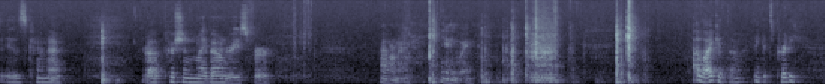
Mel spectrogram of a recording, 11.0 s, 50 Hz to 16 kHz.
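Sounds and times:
soap bars rustling: 0:03.8 - 0:04.3.

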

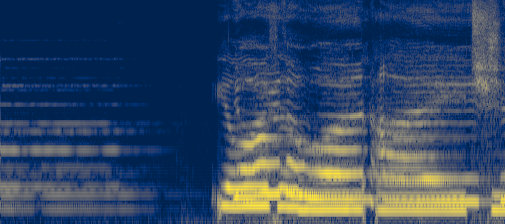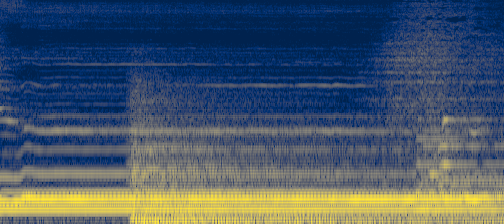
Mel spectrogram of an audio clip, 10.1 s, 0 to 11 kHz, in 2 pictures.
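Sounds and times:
backing track: 0:06.4 - 0:10.0.

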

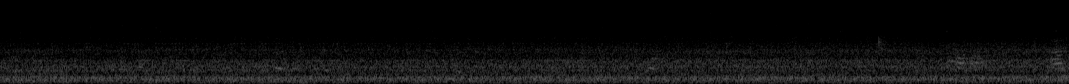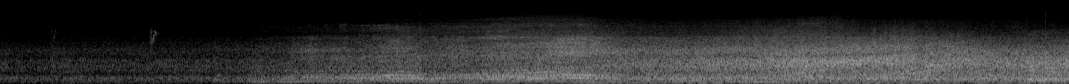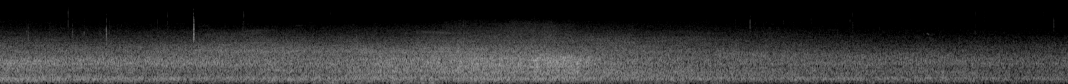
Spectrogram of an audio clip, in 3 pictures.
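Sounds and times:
engine low hum: 0:00.0 - 0:32.0
vehicles passing by: 0:09.9 - 0:32.0.

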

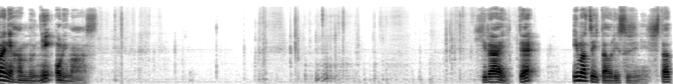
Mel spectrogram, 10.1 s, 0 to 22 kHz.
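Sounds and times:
paper rustling and creasing: 0:01.5 - 0:02.9, 0:03.7 - 0:07.9.

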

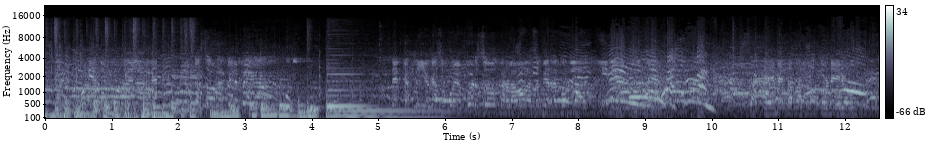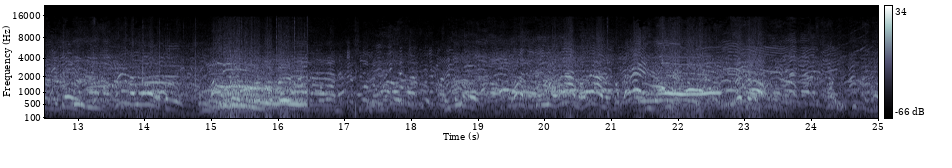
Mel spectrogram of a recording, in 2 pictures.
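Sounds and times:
background music: 0:00.0 - 0:06.3
crowd shouting and calling: 0:00.0 - 0:25.0.

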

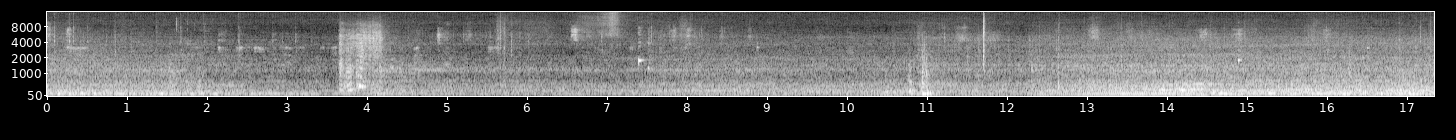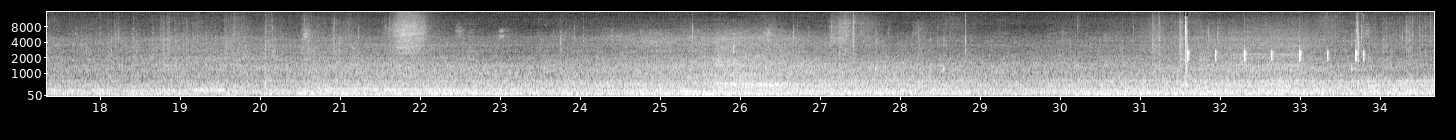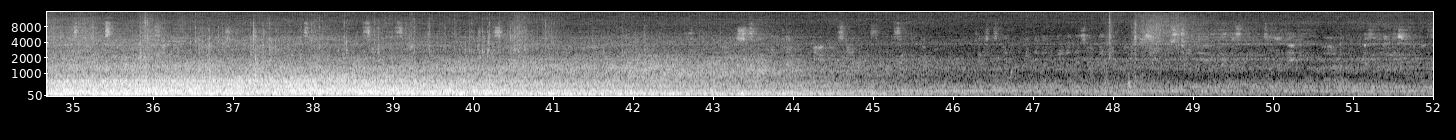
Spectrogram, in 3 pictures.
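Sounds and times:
car engine and road noise: 0:00.0 - 0:52.0.

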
